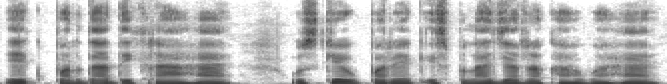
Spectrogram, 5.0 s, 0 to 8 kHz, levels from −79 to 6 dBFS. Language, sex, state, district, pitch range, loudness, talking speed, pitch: Hindi, male, Jharkhand, Palamu, 125-130 Hz, -18 LUFS, 145 wpm, 125 Hz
